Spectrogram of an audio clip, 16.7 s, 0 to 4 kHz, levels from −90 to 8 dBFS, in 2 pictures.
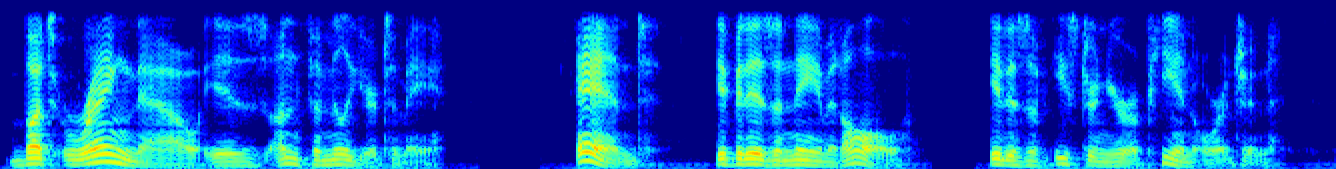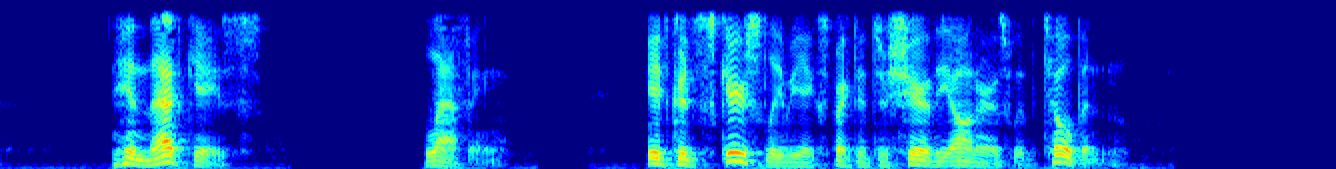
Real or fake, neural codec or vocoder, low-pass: real; none; 3.6 kHz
